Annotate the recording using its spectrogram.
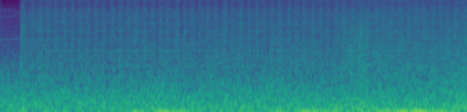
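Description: A heavy splash bursts from the water below.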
